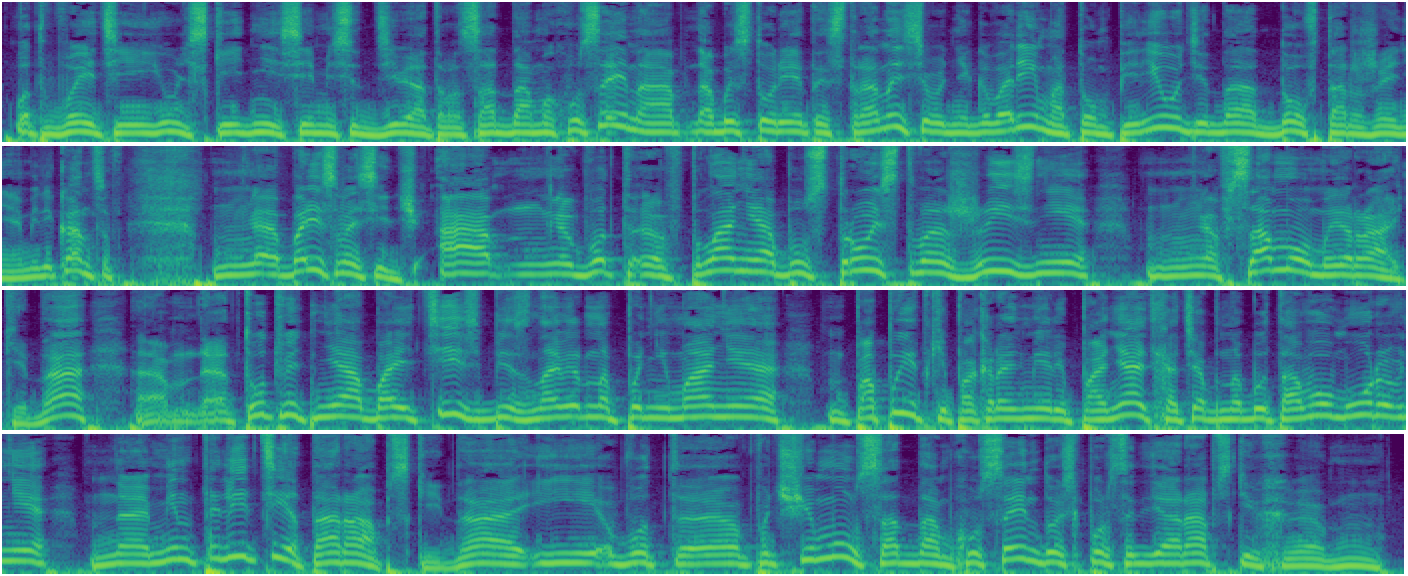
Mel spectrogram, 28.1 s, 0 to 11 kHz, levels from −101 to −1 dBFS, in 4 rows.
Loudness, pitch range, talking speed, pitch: -24 LUFS, 155-210 Hz, 135 wpm, 175 Hz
